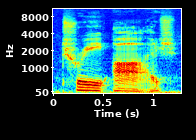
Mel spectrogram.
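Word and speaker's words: Tree-äge: The one is called triage. It's spelled TREE-AGE.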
